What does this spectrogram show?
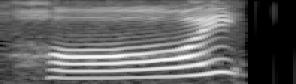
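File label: "hoi2", Cantonese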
